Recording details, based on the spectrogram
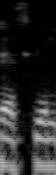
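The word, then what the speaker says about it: SQL: लोग सीक्वल कहते हैं, कुछ एसक्यूएल कहते हैं, तो वो कोई तरह.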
